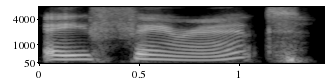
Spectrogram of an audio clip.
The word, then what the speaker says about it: afferent: move in to the lymph node through the afferent vessel remember the correct pronunciation here is really afferent but sometimes it's hard to hear the difference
